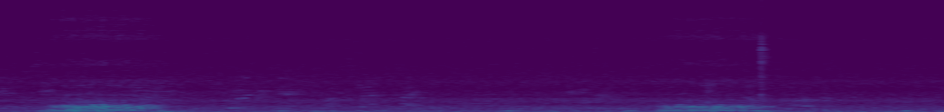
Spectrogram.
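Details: Sleeping poodle Bonggu, tired after a walk, lets out two breathy, rasping snores about four seconds apart, each lasting roughly a second, with near silence between them.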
